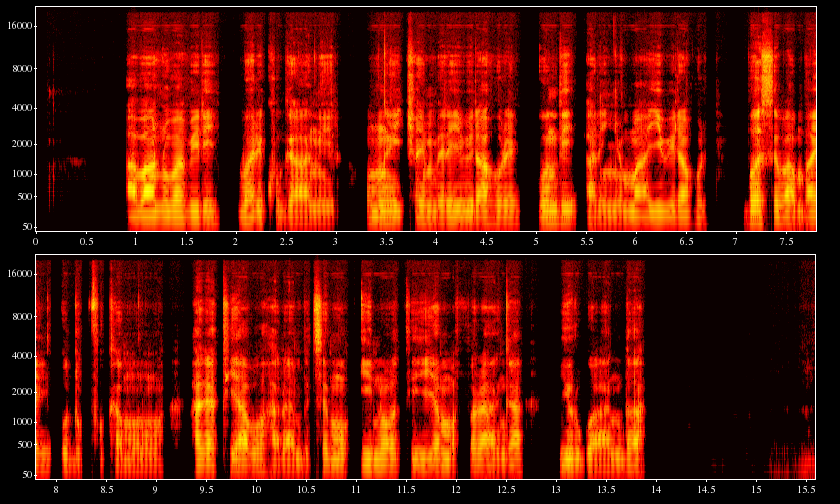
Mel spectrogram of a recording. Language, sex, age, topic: Kinyarwanda, male, 18-24, finance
